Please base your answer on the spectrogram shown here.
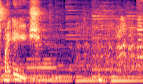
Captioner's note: audience laughs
